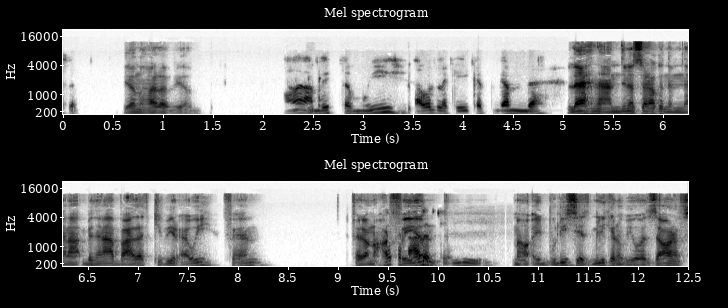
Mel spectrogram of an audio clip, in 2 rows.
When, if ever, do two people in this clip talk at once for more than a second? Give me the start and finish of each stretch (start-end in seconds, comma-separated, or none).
none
